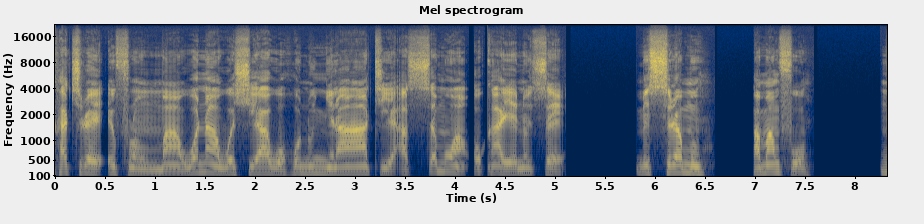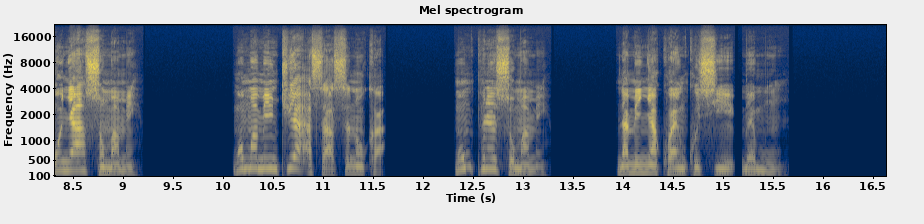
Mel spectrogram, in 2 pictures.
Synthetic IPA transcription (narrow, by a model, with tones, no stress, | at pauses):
kʰa˦t͡ɕʰɪ˨ɾɛ˨e˦fɾɔ̃˨m̩˨mãː˨wɔ˦nã˦˨wɔ˦æ˦ɕi˦a˦wɔ˨ɦɔ˦nʊ̃˦ɲĩ˨nãː˦tʰɪ˨ɛ˨ʔa̰˨sɛ˦mʊ̃˦a˨ʔɔ˨kʰã˦˨jɛ˨nʊ̃˦sɛ˦˨ | mɪ̃˨sɪ˦ɾɛ˦mʊ̃˦ | a˨mã˦m˦fʊ˨ɔ˨ | mʊ̃˦ɲã˦sʊ̃˨mã˨mɪ̰̃˨ | mʊ̃˦mã˦mɪ̃˦n̩˦tʰu˦a˦a˨saː˨sɪ˦nʊ̃˦kʰa̰˨ | mʊ̃˦m̩˦pʰɪ˦nɪ̃˦sʊ̃˨mã˨mɪ̰̃˨ | nã˨mɪ̃˦ɲã˦kʷʰã˨˦ŋ̩˨kʰɔ˦si˨˦e˨mæ̃˦mṵ̃˨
